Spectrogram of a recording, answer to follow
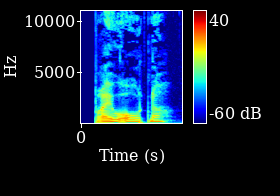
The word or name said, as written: brevordner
